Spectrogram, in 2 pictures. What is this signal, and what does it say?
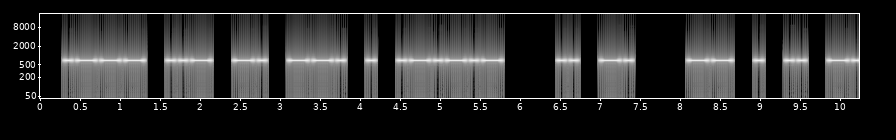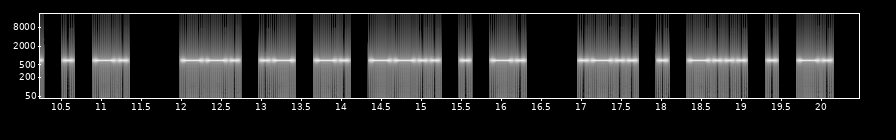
Morse code, heard as a keyed tone, about 16 wpm, 700 Hz. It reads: JUNGE. IN MEINEN GANZEN LEBEN
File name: Morsekurs / Witze / Witz 05. Dezember 2017, 70 F80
